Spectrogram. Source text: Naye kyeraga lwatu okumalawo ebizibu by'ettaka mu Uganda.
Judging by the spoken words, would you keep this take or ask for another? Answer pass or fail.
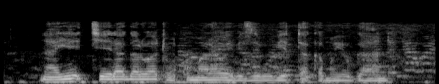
pass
